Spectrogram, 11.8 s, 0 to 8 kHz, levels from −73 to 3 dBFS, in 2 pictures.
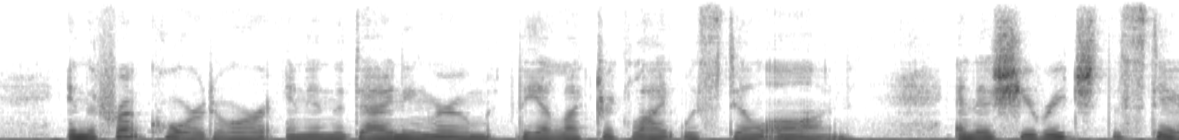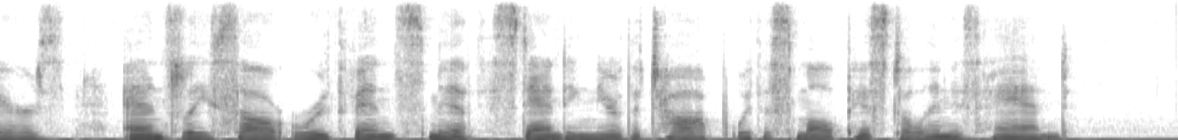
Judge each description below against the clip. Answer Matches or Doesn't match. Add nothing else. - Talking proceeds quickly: Doesn't match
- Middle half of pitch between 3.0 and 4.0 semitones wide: Matches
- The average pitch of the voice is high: Doesn't match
